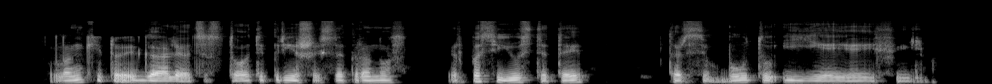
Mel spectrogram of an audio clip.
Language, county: Lithuanian, Vilnius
